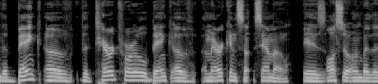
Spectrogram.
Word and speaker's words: Samoa: see if these banks, Samoa is how you pronounce Samoa. That's how they pronounce it. It's pronounced Samoa.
